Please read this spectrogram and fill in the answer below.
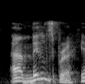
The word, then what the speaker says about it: Middlesbrough: Did I say that right? – Middlesbrough, yeah.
